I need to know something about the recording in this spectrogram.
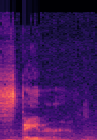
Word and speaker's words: Steiner: up we call them steiner but if we're looking at like the japanese like the letters the vowels that they use technically it'd be pronounced stainer but also the whole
